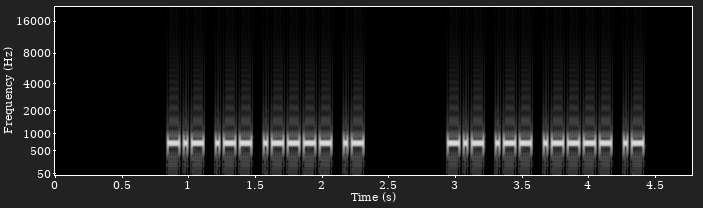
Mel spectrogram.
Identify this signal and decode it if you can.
Morse code, heard as a keyed tone, about 40 wpm, 700 Hz. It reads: KW1A KW1A
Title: USA Call Signs - 4 Characters - Repeated 2x - 40wpm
